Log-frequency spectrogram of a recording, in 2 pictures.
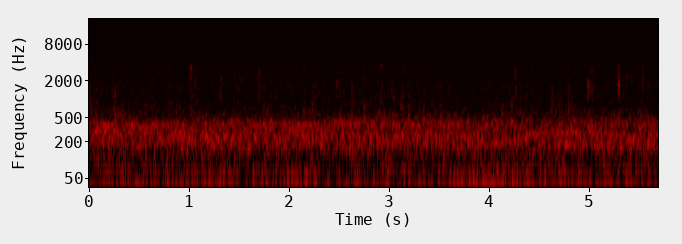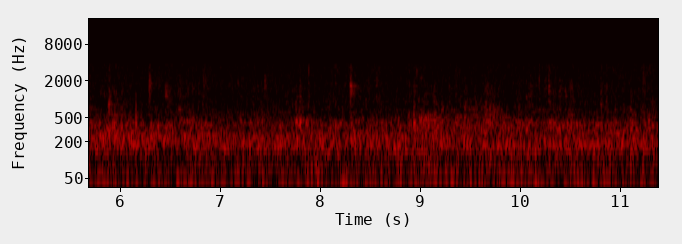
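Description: Wind blows steadily outdoors, rumbling across the microphone.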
